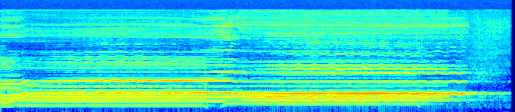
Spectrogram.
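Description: A small a cappella ensemble of men's and women's voices singing slow, long-held chords with a light vibrato. The chord moves about a third of a second in and again a little before halfway, and the voices fade away at the very end.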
